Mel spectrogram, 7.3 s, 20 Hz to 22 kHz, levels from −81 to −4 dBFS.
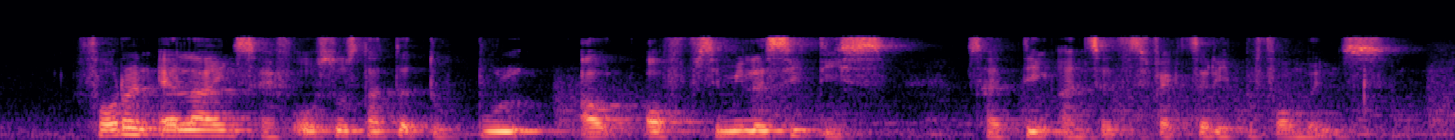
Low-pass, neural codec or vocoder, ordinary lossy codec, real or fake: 7.2 kHz; none; none; real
